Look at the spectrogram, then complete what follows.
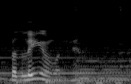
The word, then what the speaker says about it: balloon: Okay, next is balloon. Balloon. The first syllable is unstress and stress. Balloon. We don't say balloon. Balloon. Balloon. Of course not like that.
